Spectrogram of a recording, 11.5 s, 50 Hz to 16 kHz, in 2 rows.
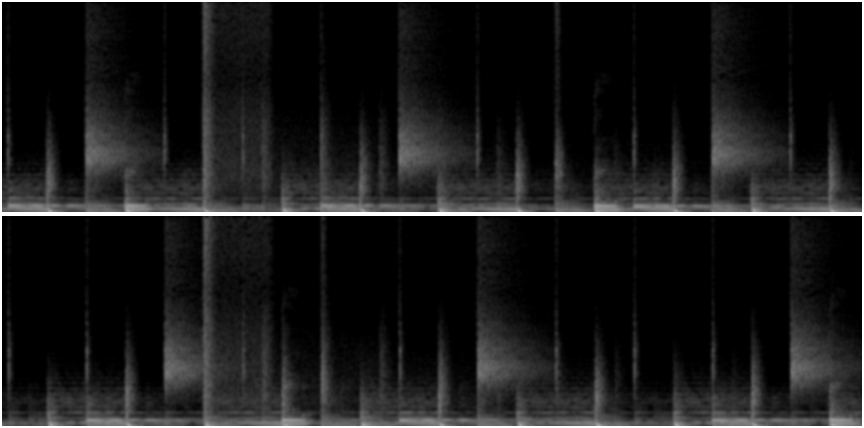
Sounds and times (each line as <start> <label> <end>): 0.0 vox 11.4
